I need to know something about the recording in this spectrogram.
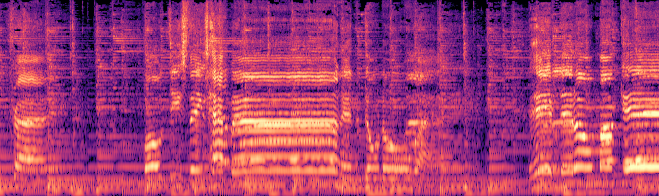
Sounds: Country, Music

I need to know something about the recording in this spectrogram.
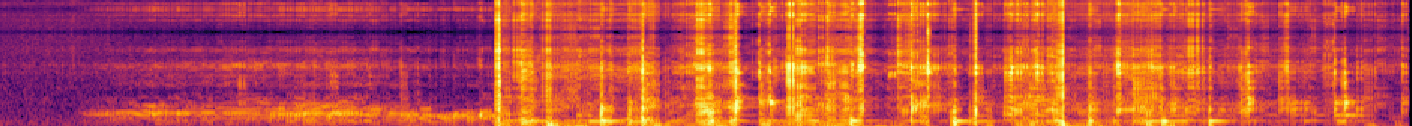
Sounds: Explosion

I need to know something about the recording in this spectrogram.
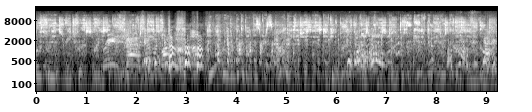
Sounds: Dog, Speech, outside, urban or man-made, Domestic animals

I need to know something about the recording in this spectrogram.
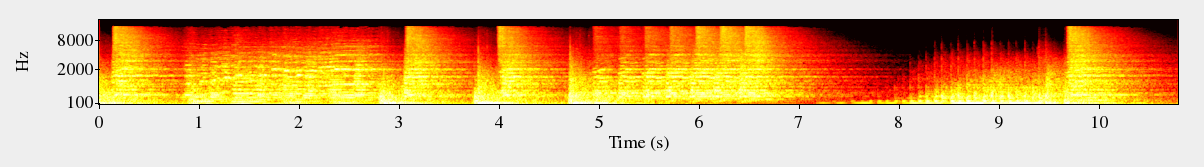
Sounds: Timpani, Music

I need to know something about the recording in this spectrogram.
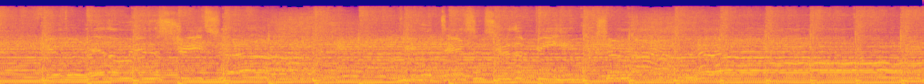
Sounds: Music

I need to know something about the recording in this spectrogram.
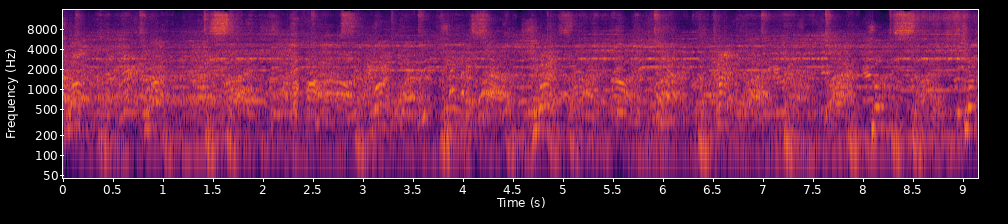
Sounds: Music, Speech

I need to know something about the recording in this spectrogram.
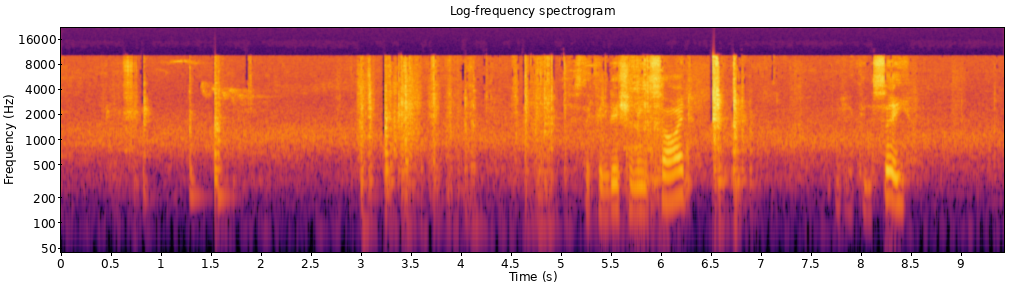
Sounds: Speech

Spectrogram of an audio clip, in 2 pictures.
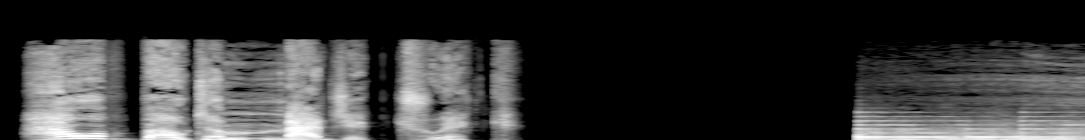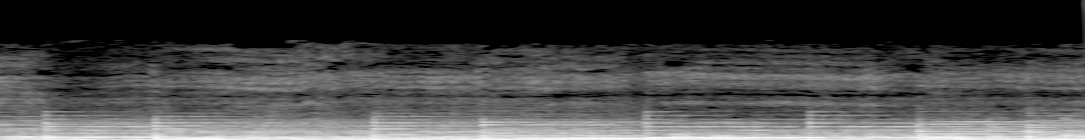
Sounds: Music, Speech

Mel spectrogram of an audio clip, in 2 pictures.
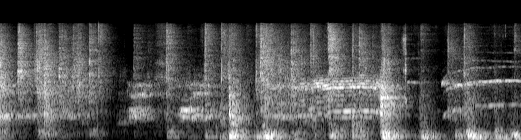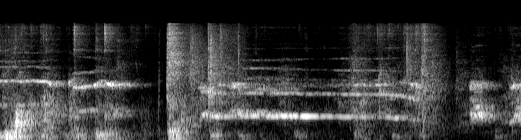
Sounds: Bow-wow

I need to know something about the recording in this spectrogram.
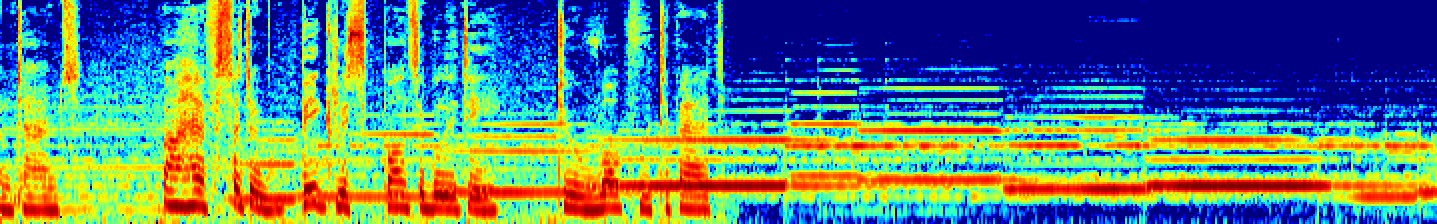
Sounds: Music, Speech

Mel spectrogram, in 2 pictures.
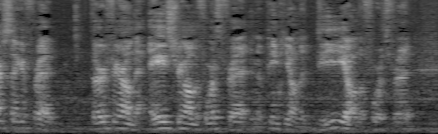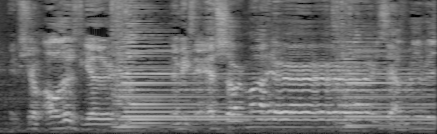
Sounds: Speech, Music

